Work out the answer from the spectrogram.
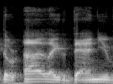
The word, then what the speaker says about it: Danube: I uh, yeah, like the Danube River. Is that how you pronounce it?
